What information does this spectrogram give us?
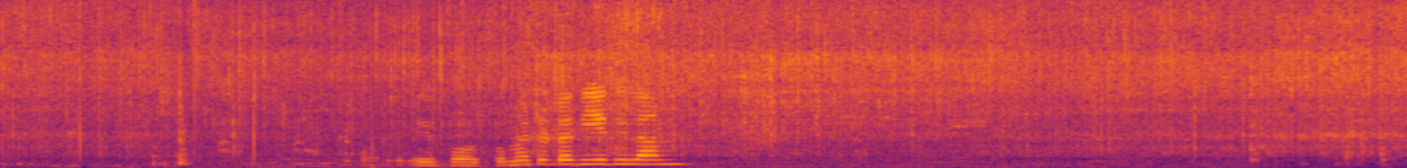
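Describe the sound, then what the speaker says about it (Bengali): Carrot and tomato fry lightly in a pan over a medium gas flame, a soft steady sizzle with occasional stirring scrapes, while someone talks over it. "দেখো, হালকা ভাজা ভাজা করে নিচ্ছি আবার"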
